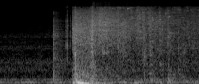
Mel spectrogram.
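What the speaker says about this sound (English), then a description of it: "A crack slides down the center of the mirror, splitting the image in the glass in two." A mirror cracks in the video game Slay the Princess: a sharp glassy crack with a deep thud, then a long bright shimmering shatter that rings out and fades slowly.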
